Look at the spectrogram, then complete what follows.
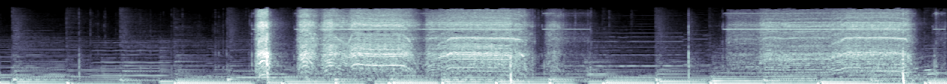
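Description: Cordless drill with a step drill bit boring through the plastic housing of an LED bulb, running twice: for about three seconds from two and a half seconds in, then again near the end, each time spinning up, holding speed and winding down. Background music plays throughout.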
